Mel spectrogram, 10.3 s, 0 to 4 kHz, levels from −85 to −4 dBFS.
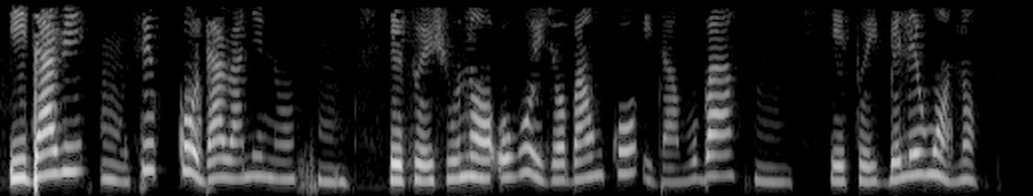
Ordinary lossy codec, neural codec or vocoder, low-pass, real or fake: MP3, 16 kbps; none; 3.6 kHz; real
